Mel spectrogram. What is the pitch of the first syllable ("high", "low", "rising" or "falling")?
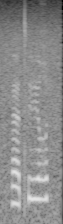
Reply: low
